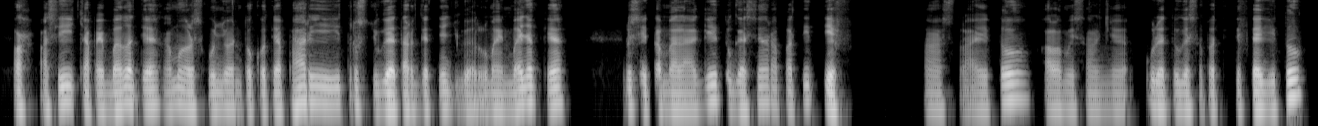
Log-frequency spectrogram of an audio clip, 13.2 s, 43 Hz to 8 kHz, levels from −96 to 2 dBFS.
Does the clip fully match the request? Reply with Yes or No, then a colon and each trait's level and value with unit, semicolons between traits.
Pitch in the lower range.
Yes: very low, 90 Hz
